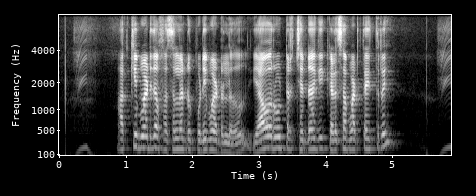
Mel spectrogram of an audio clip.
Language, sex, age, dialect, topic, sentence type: Kannada, male, 51-55, Dharwad Kannada, agriculture, question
